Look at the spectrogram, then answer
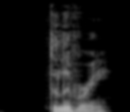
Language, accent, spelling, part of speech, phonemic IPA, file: English, Australia, delivery, noun, /dɪˈlɪv.(ə.)ɹi/, En-au-delivery.ogg
- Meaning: 1. The act of conveying something 2. The item which has been conveyed 3. The act or process of a mother giving birth 4. A pitching motion 5. A thrown pitch 6. The manner of speaking or singing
